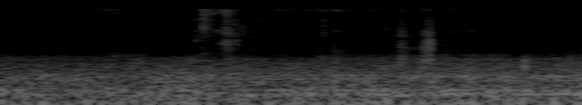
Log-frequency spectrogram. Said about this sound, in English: Excuse me, the slushing that you're hearing is water that I'm drinking to keep my mouth moist. It's just hot down here in Texas.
